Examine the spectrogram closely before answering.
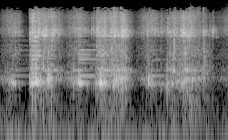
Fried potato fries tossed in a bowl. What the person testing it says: You can hear how crispy they are.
